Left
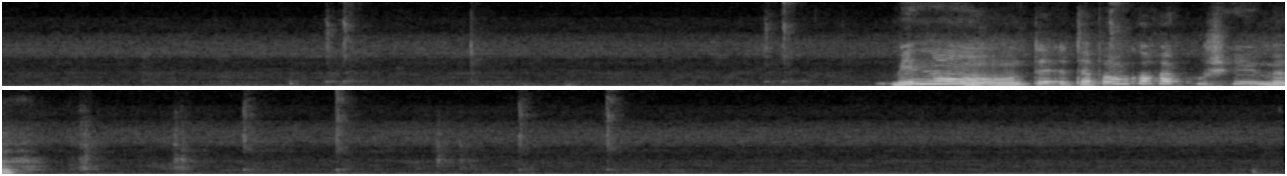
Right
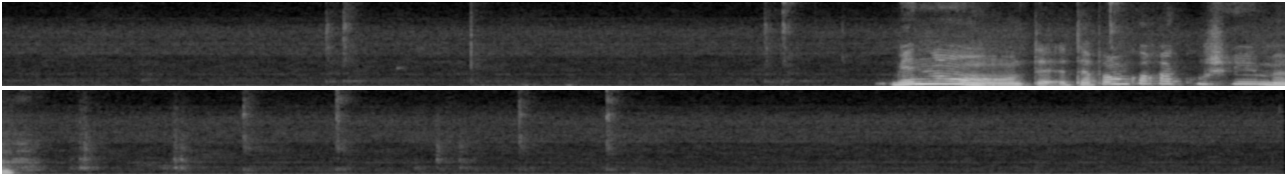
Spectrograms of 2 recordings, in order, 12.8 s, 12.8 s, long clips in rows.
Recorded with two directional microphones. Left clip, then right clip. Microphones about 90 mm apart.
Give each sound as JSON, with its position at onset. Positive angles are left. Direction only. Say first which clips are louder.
{"t": 4.4, "sound": "speech", "louder": "right 2 dB", "side_deg": -90}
